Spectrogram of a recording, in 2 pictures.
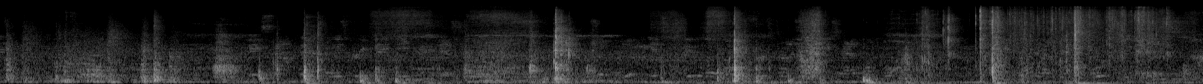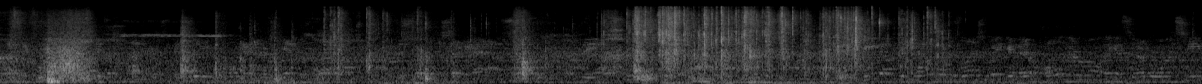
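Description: Trading-card hobby boxes and packs being handled and opened: scattered taps, knocks and clicks of cardboard and plastic on a table. Near the end comes a denser stretch of wrapper crinkling as a pack is torn open.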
